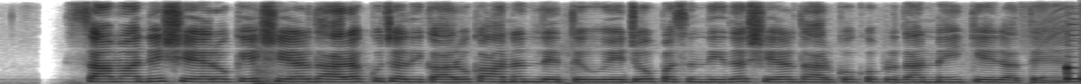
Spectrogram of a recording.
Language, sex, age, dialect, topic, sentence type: Hindi, female, 31-35, Hindustani Malvi Khadi Boli, banking, statement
